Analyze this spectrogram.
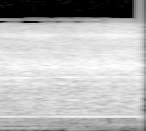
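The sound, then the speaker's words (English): A cleaning crew's vacuum cleaner runs in the Oval Office, giving a steady, loud whooshing drone with a thin high whine that holds constant through the brief moment. “That's the sound of the cleaning crews coming to scrub the stench of your corruption and the stains from your lies from the Oval Office.”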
